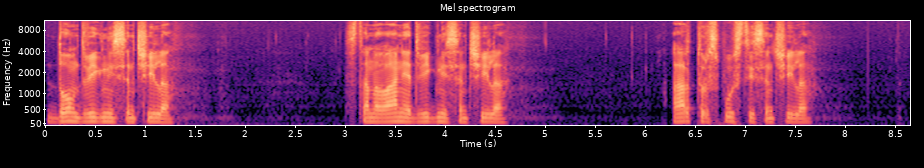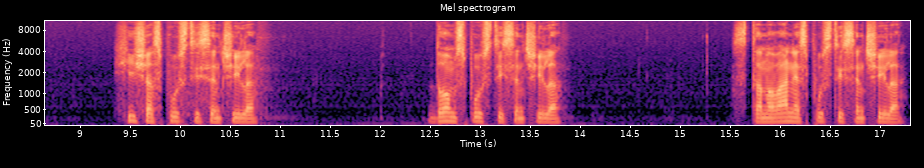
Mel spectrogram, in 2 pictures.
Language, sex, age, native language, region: Slovenian, male, 18-29, Slovenian, Central Slovenia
